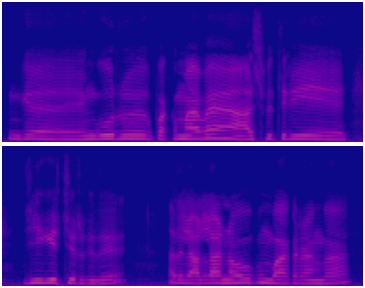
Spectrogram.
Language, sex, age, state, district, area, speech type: Tamil, female, 60+, Tamil Nadu, Namakkal, rural, spontaneous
